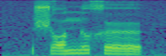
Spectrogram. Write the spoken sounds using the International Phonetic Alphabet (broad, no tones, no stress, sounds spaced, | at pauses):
ʃ ɔ n ʊ x ə˞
